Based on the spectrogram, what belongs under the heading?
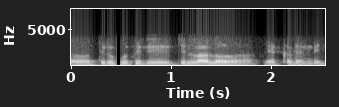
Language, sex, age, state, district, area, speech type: Telugu, male, 30-45, Andhra Pradesh, Sri Balaji, urban, conversation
